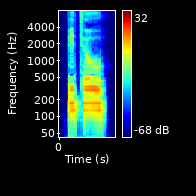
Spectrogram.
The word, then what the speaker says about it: pito: pronounce it as anim p t o is seven in Tagalog change I to the American letter e then pronounce it as P2 good job everyone let's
